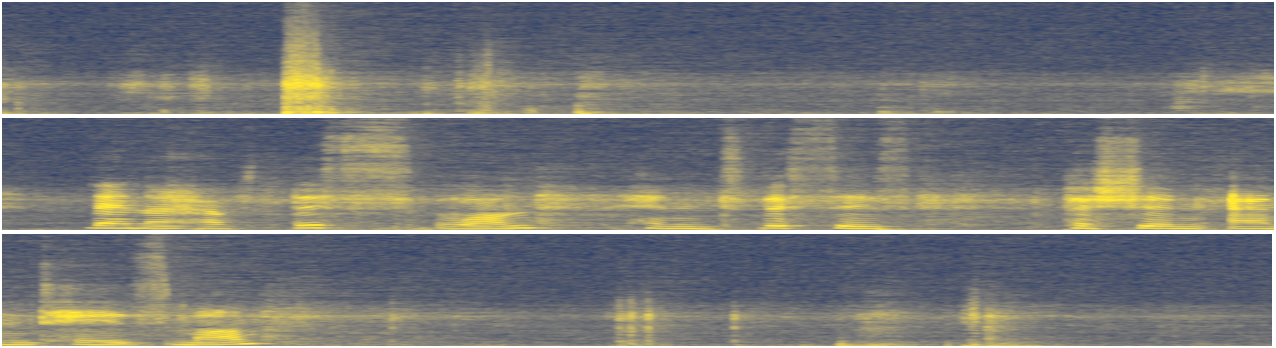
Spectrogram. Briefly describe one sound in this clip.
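A hand bumps and rubs against the microphone.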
